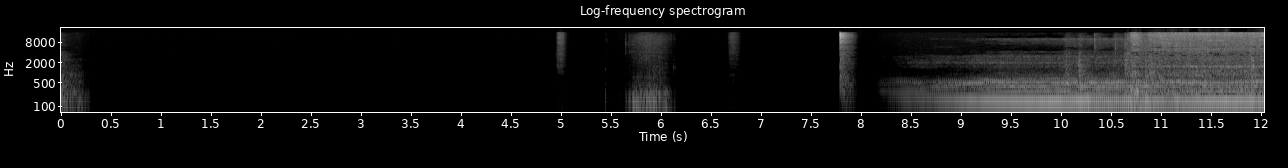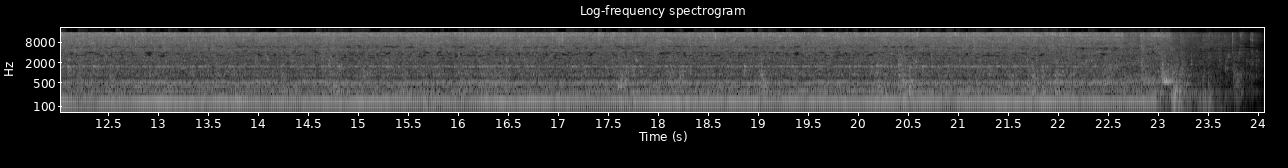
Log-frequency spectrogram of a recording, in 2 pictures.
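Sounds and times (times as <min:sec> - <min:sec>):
washing machine motor hum: 0:08.3 - 0:24.0.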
